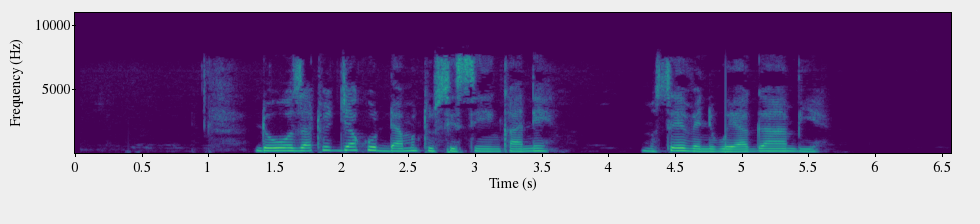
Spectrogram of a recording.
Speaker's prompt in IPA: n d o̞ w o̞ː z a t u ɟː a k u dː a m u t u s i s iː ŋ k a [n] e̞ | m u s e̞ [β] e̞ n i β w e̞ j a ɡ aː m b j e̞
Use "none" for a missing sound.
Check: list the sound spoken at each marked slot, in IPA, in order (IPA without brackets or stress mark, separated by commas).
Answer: n, v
